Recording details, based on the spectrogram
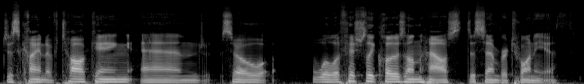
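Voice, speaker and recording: Young man, podcast co-host, casual banter, higher-set voice kept crisp, dry sound. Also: fairly even intonation, unhurried, no echo.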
